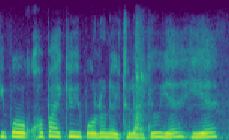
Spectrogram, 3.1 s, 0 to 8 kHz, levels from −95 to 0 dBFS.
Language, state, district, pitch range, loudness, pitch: Sumi, Nagaland, Kohima, 205-230 Hz, -14 LUFS, 215 Hz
